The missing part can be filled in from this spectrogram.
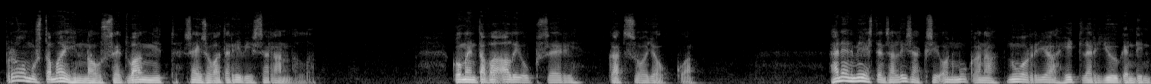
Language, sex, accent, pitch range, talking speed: Finnish, male, native, 90-110 Hz, 95 wpm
